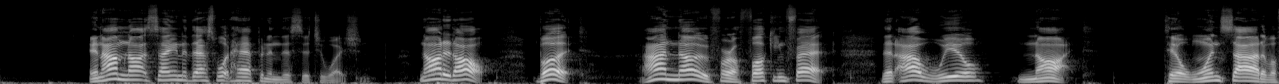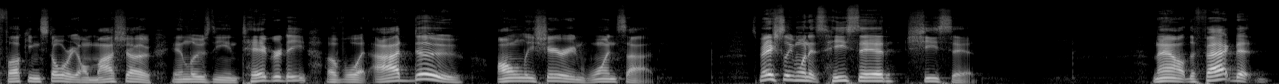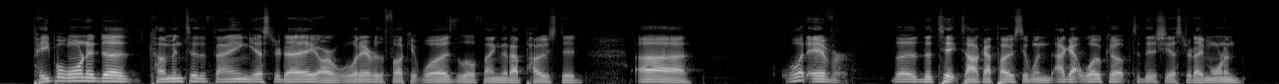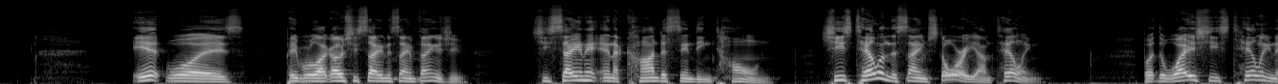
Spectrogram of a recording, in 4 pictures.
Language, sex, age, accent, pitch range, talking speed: English, male, 40-59, American, 105-160 Hz, 150 wpm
